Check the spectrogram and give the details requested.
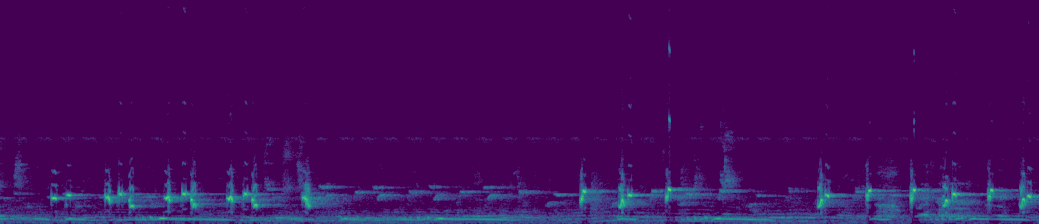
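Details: Sooty-headed bulbul sound played as a lure to draw in other bulbuls: bursts of short, sharp whistled notes repeated about three times a second in quick runs, over steady low drawn-out tones in the background.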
